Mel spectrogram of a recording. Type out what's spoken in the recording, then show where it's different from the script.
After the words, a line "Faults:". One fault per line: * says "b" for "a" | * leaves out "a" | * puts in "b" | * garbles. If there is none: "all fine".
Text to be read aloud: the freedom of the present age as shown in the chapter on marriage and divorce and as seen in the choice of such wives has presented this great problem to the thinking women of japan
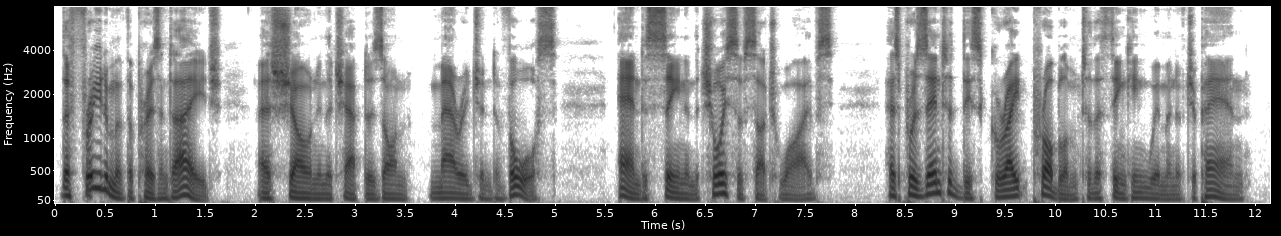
the freedom of the present age as shown in the chapters on marriage and divorce and as seen in the choice of such wives has presented this great problem to the thinking women of japan
Faults:
* says "chapters" for "chapter"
